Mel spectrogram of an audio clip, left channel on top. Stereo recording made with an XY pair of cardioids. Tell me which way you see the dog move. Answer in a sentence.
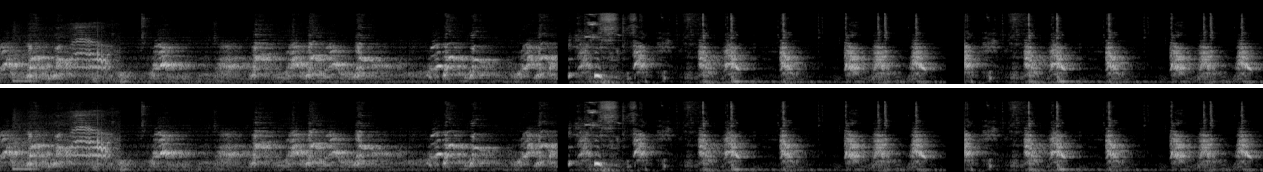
You can hear the dog stay put.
